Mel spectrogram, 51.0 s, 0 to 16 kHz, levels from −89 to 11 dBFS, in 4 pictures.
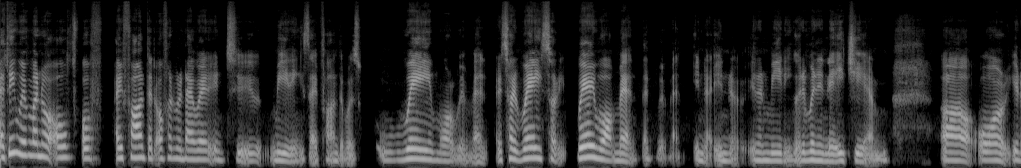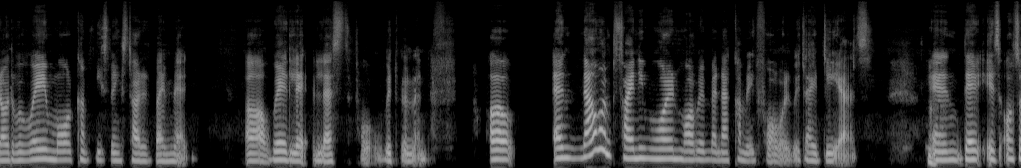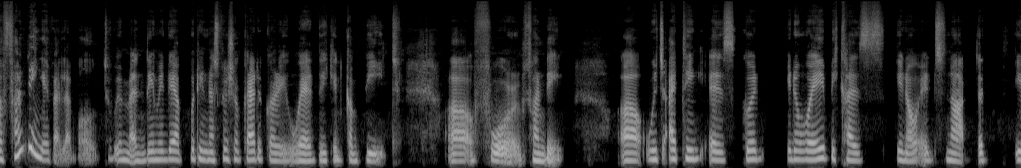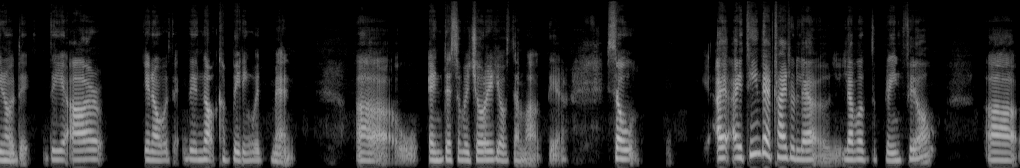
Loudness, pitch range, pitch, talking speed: -26 LUFS, 175-215 Hz, 190 Hz, 175 wpm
